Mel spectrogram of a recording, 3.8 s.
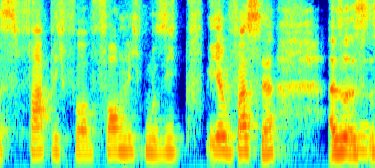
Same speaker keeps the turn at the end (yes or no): yes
